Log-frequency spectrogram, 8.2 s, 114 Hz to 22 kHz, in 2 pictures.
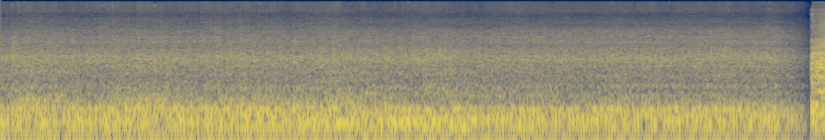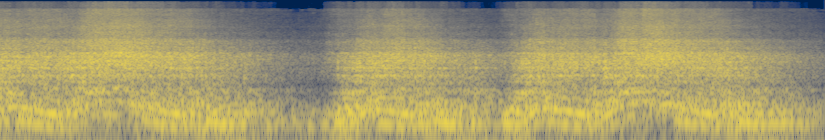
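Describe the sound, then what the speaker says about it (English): An Aprilia RSV4 motorcycle with a short SC muffler runs on a dyno, first a loud steady drone, then three sharp rising revs with quick drops between them, close and raw. "Or do you like the SC sound?"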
